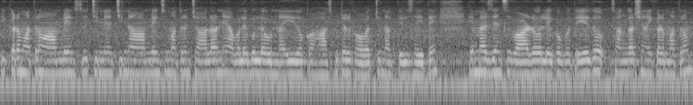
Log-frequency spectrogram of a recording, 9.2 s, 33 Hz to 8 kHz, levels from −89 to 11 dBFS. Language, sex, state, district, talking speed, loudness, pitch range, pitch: Telugu, female, Andhra Pradesh, Srikakulam, 160 wpm, -17 LUFS, 160-175 Hz, 170 Hz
